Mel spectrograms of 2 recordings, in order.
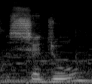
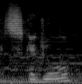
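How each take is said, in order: First: The word begins with a 'sh' sound. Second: The word begins with an 'sk' sound. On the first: This is the local non-American pronunciation. "Here it's schedule" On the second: This is the American pronunciation. "Americans pronounce schedule like schedule"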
